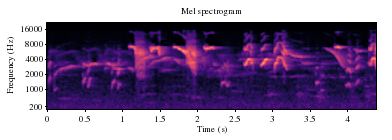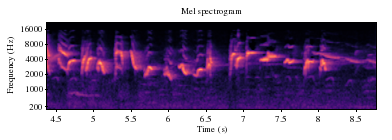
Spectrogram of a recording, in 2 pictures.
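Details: White-rumped shama, a kept songbird, singing a dense, emotional song: rapid varied whistles, sharp chips and buzzy trills, mostly high-pitched phrases tumbling without pause.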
